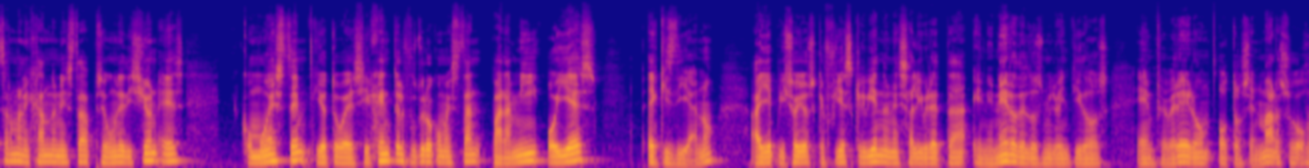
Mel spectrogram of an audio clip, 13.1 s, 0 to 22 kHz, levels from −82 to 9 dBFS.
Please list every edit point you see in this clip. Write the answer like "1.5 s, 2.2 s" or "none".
none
